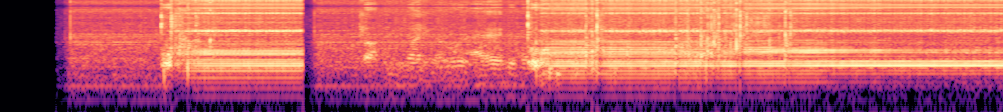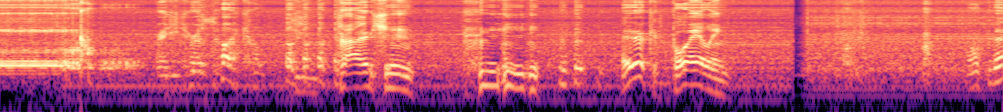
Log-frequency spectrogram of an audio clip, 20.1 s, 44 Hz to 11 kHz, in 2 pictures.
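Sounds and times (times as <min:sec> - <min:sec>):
vacuum pump droning whine: 0:00.6 - 0:12.8.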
